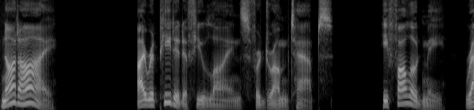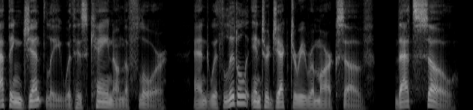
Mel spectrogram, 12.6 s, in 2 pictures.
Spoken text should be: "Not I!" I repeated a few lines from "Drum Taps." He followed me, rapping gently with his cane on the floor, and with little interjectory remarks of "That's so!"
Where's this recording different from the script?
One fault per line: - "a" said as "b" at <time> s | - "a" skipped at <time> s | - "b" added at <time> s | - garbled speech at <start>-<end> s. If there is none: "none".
- "from" said as "for" at 3.3 s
